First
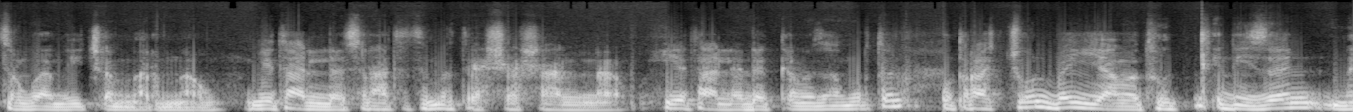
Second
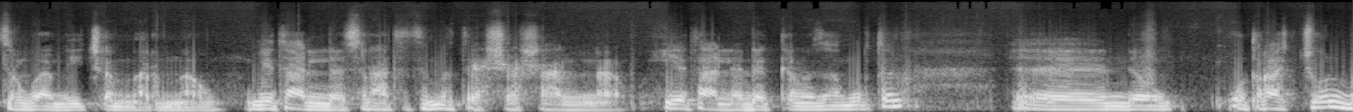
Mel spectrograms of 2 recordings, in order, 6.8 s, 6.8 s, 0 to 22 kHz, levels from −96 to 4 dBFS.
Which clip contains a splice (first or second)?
first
